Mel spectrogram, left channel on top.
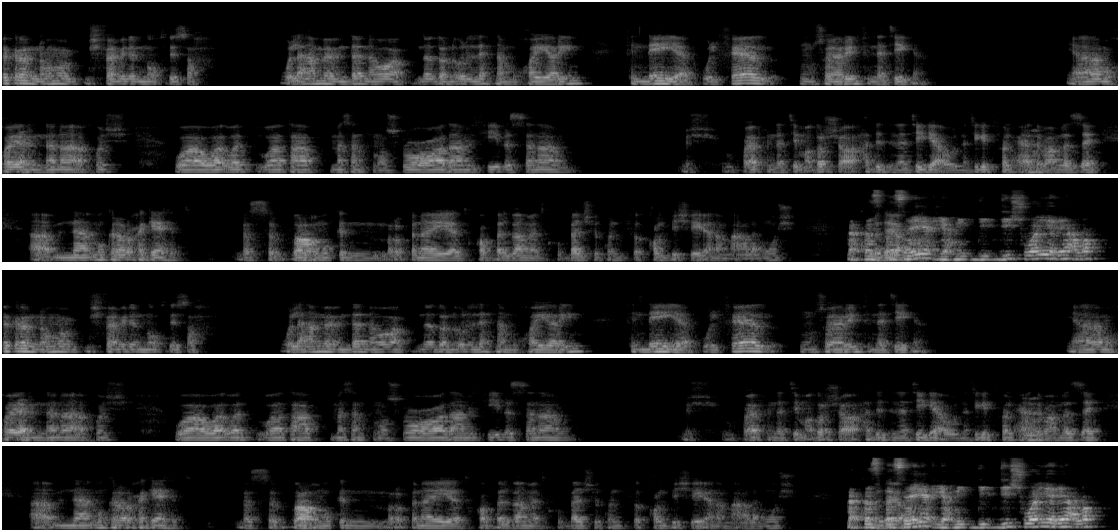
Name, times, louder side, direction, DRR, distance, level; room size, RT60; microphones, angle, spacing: voice 1, 0.0-2.1 2.8-9.2 10.6-16.9 18.0-24.1 24.6-30.5 30.9-31.5, left 1 dB, 60° left, 0 dB, 0.8 m, -35 dB
voice 2, 30.8-33.2, right 3 dB, 80° right, 1 dB, 0.9 m, -27 dB
2.3 x 2.1 x 2.7 m, 0.32 s
head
